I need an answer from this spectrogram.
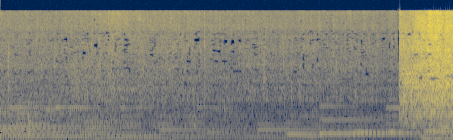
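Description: Background music with held notes, then about four seconds in a loud hissing sizzle starts as broth is poured into the hot pot of frying chicken gizzards and tomato.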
